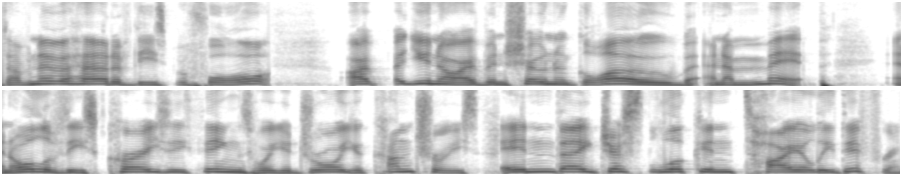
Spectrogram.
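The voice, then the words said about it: Australian or New Zealand-sounding accent. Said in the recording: “are you from Australia? New Zealand? I'm sensing an accent.”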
